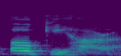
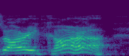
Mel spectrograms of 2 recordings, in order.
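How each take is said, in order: First: The name begins with an 'oh' sound. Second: The name begins with an 'ar' sound. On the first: The speaker calls it right. "so it's Okihara" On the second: The speaker calls it wrong. "I always thought it was Arikara"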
